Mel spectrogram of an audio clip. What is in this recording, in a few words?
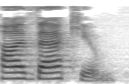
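"High Vacuum", English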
